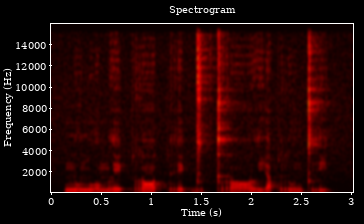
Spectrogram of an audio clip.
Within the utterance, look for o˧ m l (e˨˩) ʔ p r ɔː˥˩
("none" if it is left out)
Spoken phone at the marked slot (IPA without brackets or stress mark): e˨˩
